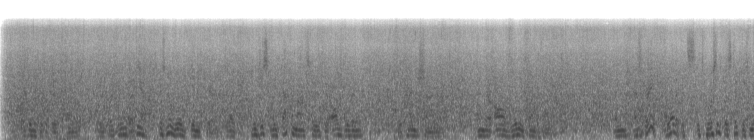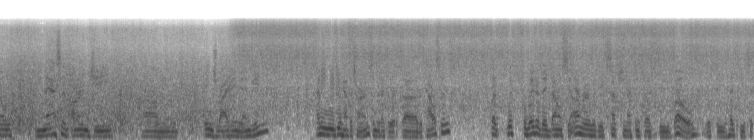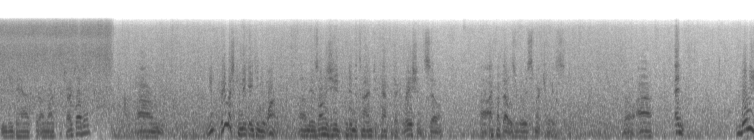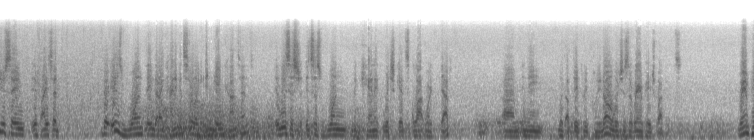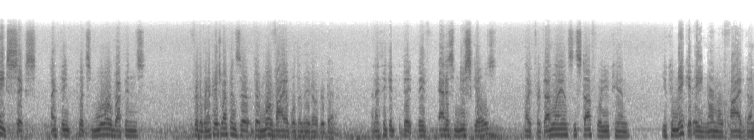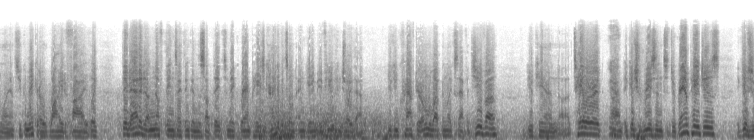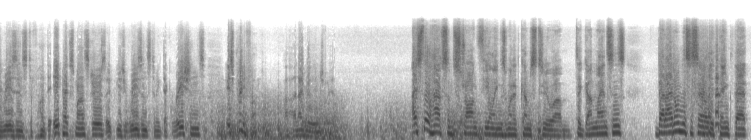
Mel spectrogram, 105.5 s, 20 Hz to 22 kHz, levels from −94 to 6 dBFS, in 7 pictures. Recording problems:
distortion; heavy; 14% of the sound clipped
garbled, watery; slightly; nothing above 11 kHz
rain or running water; loud; throughout; 3 dB below the speech

